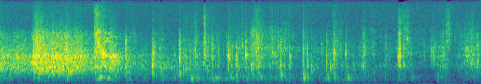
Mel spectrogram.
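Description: Gunshots crack out in a Western radio drama, several sharp bangs with a scuffling, busy background between them, close and fairly loud.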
